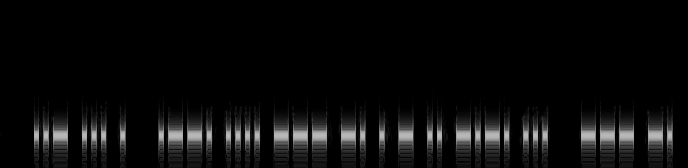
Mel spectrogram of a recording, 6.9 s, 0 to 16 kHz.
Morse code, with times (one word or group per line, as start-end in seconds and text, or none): 0.3-1.2 USE
1.6-5.5 PHONETICS
5.8-6.7 ON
